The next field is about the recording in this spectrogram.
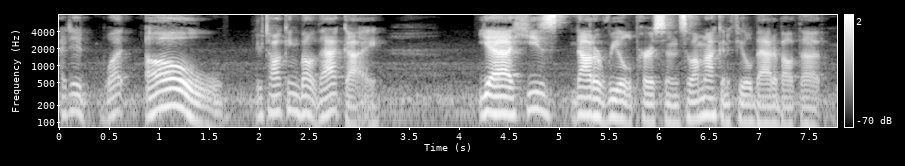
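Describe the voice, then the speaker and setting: A man playing a jaded, defensive high school student in an audio drama, speaking in a blunt, sarcastic, irritable way. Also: lively intonation, unhurried, fairly bright tone, a little hiss or hum. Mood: defensive, dismissive. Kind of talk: audio fiction dialogue.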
